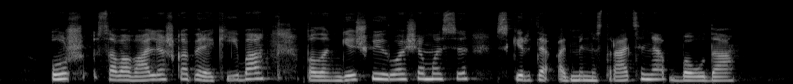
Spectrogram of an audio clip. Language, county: Lithuanian, Vilnius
